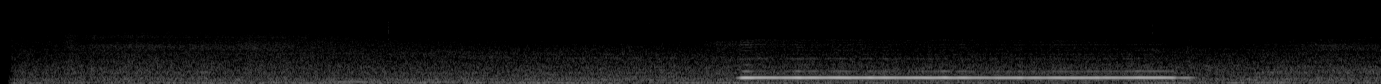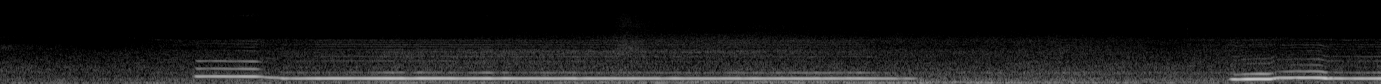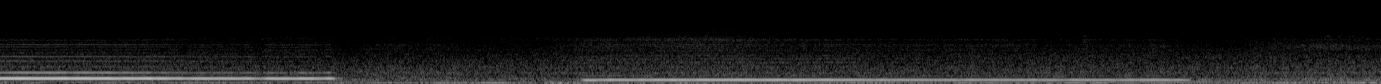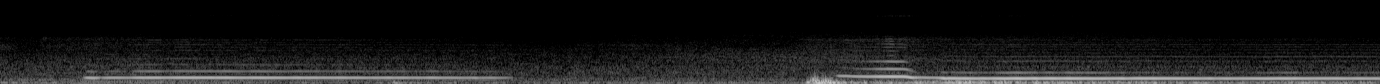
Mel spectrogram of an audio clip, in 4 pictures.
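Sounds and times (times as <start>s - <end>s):
person humming: 7.1s - 12.1s, 15.3s - 23.4s, 25.9s - 31.1s, 33.4s - 39.8s, 41.8s - 46.8s, 49.4s - 55.2s.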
